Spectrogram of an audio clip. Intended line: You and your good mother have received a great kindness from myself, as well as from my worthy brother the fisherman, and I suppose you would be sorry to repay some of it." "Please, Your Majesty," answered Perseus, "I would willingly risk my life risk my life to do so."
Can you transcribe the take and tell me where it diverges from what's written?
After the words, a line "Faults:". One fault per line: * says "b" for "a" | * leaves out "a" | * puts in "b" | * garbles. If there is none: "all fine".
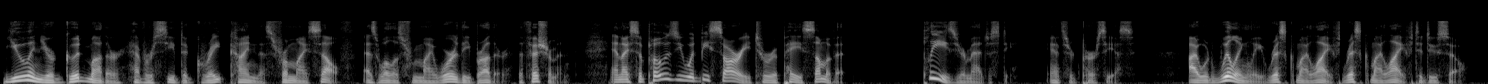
You and your good mother have received a great kindness from myself, as well as from my worthy brother the fisherman, and I suppose you would be sorry to repay some of it." "Please, Your Majesty," answered Perseus, "I would willingly risk my life risk my life to do so."
Faults:
all fine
